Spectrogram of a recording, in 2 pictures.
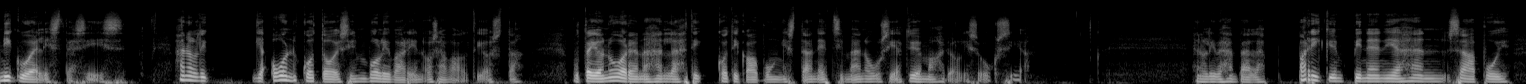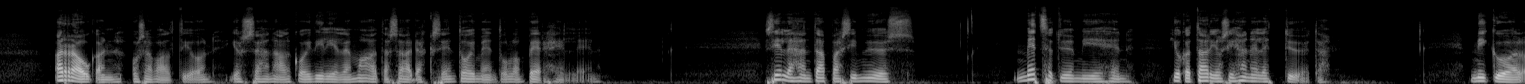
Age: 40-59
